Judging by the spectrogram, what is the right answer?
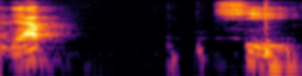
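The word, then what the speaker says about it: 값이: Jadi kita bacanya adalah gap shi seperti ini.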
